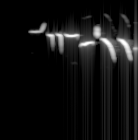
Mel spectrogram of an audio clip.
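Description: A sparrow gives a quick run of about eight high, thin chirps and slurred whistles over one and a half seconds, with no other sounds.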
